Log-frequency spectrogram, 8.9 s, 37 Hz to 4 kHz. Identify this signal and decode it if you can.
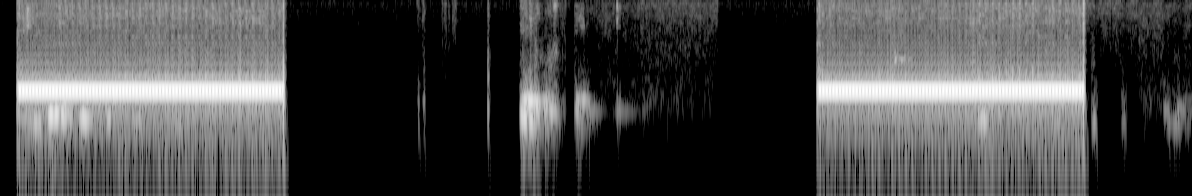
Ringback tone (North America), 440 + 480 Hz.
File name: out- - - - - .52112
